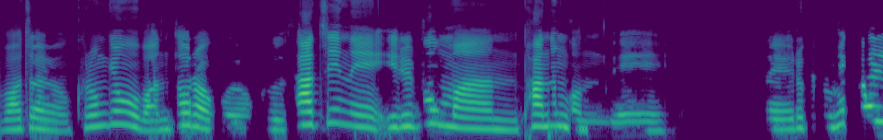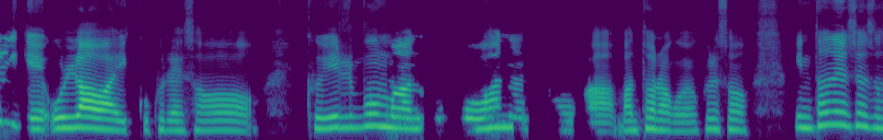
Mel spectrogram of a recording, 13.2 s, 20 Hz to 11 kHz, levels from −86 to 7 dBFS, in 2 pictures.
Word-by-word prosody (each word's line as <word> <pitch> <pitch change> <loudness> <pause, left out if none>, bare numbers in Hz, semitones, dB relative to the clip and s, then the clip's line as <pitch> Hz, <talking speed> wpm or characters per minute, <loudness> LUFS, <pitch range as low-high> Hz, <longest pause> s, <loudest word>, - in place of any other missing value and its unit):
맞아요. 195 -2 -2
그런 250 +3 -3
경우 285 -4 +1
많더라고요. 190 -4 0
그 190 -1 -9
사진에 280 -4 +5
일부만 230 -5 0
파는 255 -1 +4
건데 175 -2 -7 0.8
네 195 -1 -4
이렇게 215 +2 -4
좀 235 +3 -3
헷갈리게 310 - 0
올라와 220 -2 +6
있고 180 0 -8
그래서 180 -1 -5 0.4
그 215 - -3
일부만 225 0 +1
오고 215 - -1
하는 235 0 0 0.3
경우가 170 -2 -5
많더라고요. 180 -3 -3
그래서 195 -2 -5 0.3
인터넷에서 260 0 -1
210 Hz, 290 characters per minute, -25 LUFS, 185-250 Hz, 0.8 s, 올라와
